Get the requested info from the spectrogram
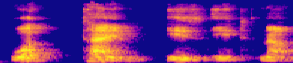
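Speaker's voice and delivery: slow, each word set apart; slow word-by-word model. Shown as a demonstration. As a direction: spell out the phrase for learners, slowly. Teacher repeats it word by word.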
